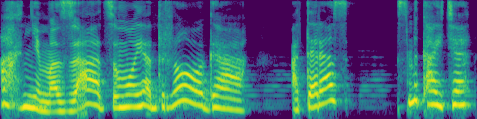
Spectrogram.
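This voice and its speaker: A woman's voice: high-pitched, big pitch swings, takes it slowly, soft background music, heavily acted. A woman playing a vain, self-important opera diva in a theatrical children's radio play. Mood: grand, self-satisfied. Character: vain female opera diva, a computer component.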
